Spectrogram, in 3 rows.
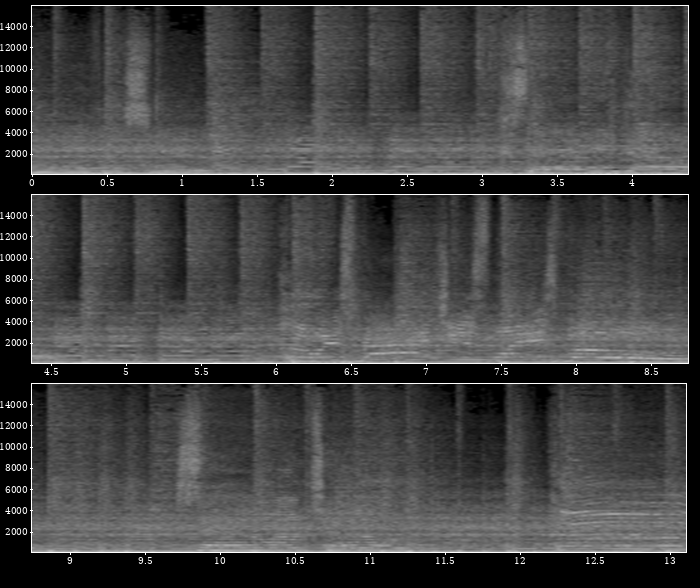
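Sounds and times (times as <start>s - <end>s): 
layered low-pass filtered tone: 0.0s - 13.1s.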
